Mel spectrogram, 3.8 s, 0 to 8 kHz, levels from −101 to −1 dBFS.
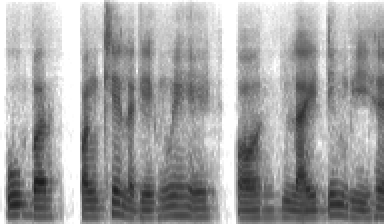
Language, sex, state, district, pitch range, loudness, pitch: Hindi, male, Uttar Pradesh, Lucknow, 100-120 Hz, -22 LUFS, 110 Hz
